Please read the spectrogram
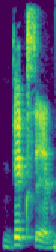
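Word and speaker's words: Vicsen: Yeah, no, it's Vixen, like how we've always heard like what a Vixen is. So it's that, but it's spelled Vic like Victoria.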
